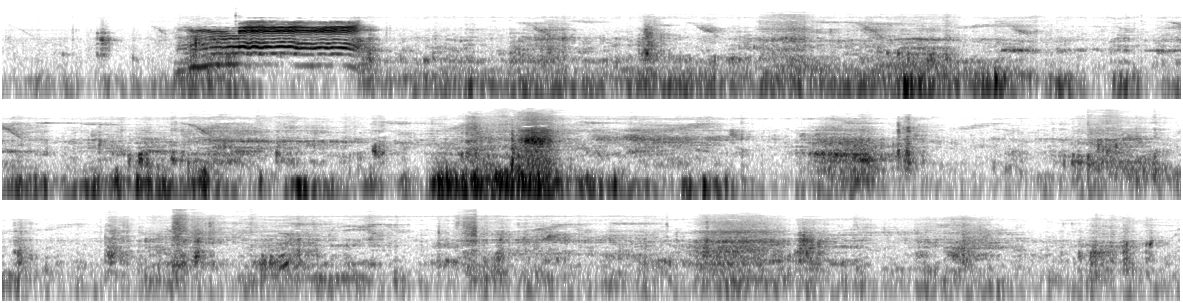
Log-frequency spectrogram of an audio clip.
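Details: A six-month-old Kangeyam bull calf gives one short, loud, harmonic call near the start, then stays quiet while scattered rustling and clatter fill the rest of the recording.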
